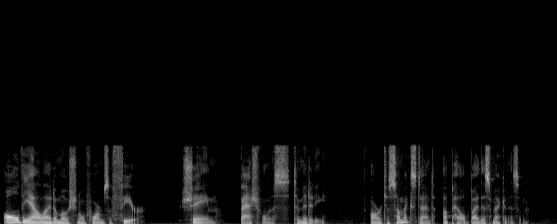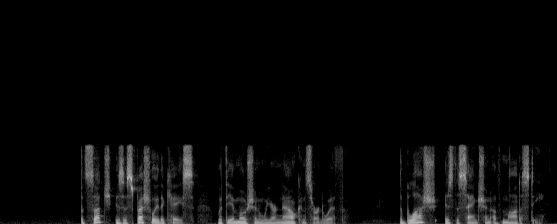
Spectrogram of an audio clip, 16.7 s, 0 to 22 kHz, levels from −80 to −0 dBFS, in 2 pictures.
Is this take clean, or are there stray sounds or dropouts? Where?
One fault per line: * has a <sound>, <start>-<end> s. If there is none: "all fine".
all fine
